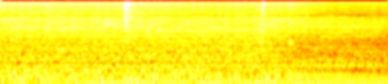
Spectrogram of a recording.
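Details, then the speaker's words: Class C RV generator after fixing a power wire wrongly connected to the negative battery post: even, steady low drone with no misses or surging while powering the microwave and air and charging the batteries; normal running. "and I don't know if you can hear it or not, but the old gen cranks up. We have power on the microwave. The air does work."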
